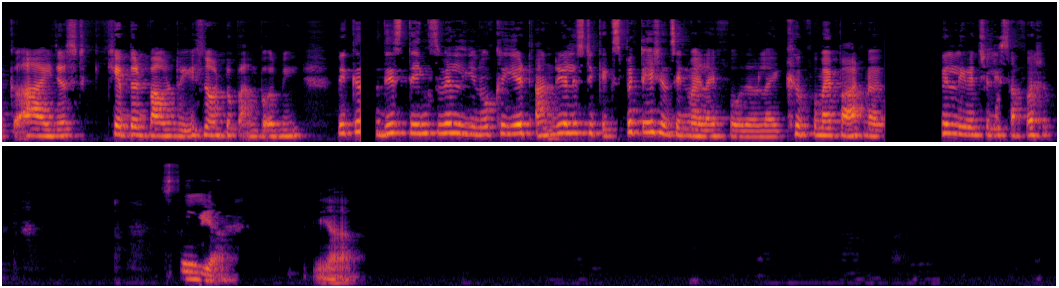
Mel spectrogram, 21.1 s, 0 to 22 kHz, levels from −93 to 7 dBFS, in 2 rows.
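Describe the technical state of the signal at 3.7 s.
A stream reconnect: the connection dropped after "not to pamper me", leaving 0.16 s of silence (3.58–3.75 s). A fresh decoder then resumes about a tenth of a second later, at "these things will you".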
